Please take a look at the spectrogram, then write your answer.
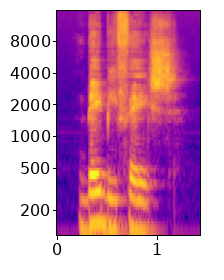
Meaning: baby face
- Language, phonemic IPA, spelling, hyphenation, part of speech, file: Dutch, /ˈbeː.biˌfeːs/, babyface, ba‧by‧face, noun, Nl-babyface.ogg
